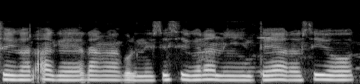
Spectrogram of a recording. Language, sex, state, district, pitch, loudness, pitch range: Chakma, female, Tripura, Unakoti, 210 Hz, -12 LUFS, 200-215 Hz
